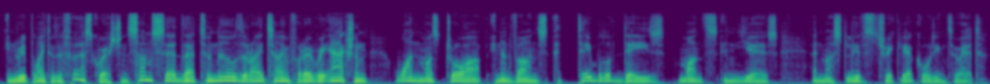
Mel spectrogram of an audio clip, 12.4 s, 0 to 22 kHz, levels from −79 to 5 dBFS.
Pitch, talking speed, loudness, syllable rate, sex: 125 Hz, 180 wpm, -17 LUFS, 4.5 syllables/s, male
